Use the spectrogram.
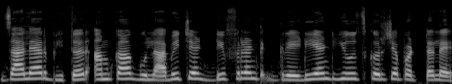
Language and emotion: Goan Konkani, neutral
